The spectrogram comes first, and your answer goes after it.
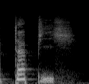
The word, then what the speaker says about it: tapis: Le sol, la table, le tapis. Remember final S not pronounced.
